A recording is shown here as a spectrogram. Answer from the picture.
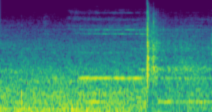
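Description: A single sharp crack of a wooden bat hitting a baseball in batting practice, about one and a half seconds in, over steady stadium background noise.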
